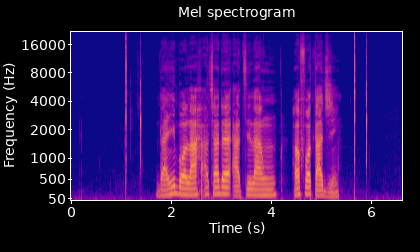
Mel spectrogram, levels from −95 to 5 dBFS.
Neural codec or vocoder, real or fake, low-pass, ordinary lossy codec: none; real; none; none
